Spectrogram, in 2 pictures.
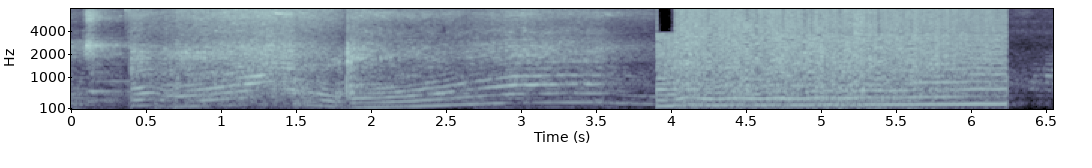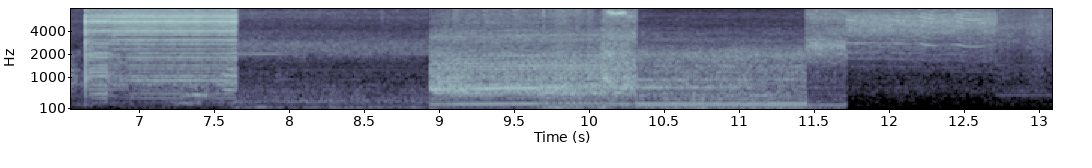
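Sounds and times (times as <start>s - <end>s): car engine revving: 0.4s - 6.3s, 8.9s - 11.5s.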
